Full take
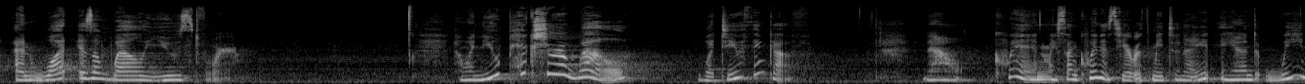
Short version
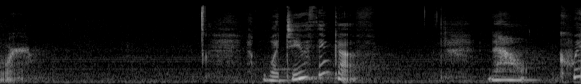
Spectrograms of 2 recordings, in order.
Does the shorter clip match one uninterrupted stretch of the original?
no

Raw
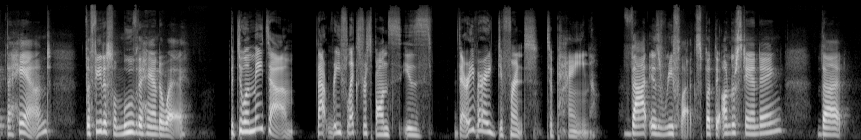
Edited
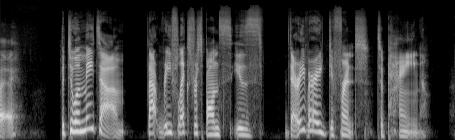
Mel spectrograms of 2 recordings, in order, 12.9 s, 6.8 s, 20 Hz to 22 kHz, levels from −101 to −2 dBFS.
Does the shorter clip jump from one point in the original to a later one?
no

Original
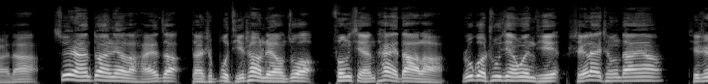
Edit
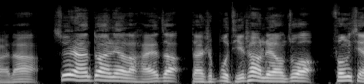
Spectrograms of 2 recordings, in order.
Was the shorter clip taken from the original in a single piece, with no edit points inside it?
yes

